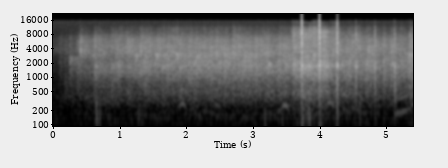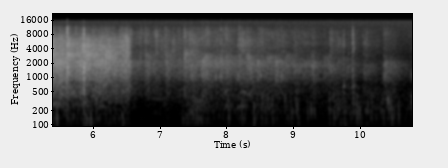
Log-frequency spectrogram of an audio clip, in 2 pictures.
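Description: Audience applause in a hall, with a few loud close claps near the middle. It stops fairly abruptly about six and a half seconds in, leaving a faint, fading tail.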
